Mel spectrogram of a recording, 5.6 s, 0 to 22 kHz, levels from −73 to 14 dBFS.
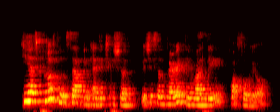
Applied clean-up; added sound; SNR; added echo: neural mask model DeepFilterNet 3.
